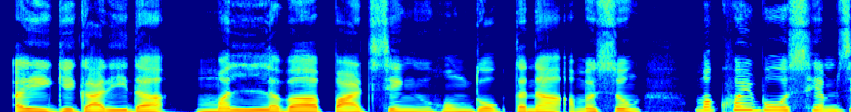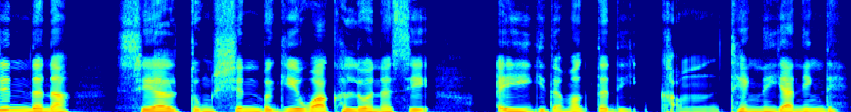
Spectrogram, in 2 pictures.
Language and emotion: Manipuri, disgusted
